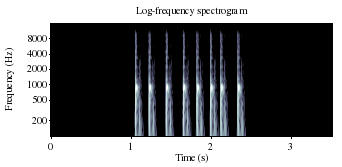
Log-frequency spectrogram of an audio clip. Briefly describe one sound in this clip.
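Quick game pops and clicks tick in a rapid run.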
